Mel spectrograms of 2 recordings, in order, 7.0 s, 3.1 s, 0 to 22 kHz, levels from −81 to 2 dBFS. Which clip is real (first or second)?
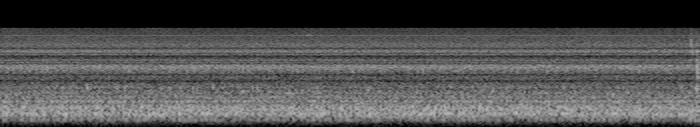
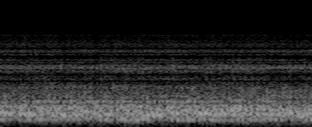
first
